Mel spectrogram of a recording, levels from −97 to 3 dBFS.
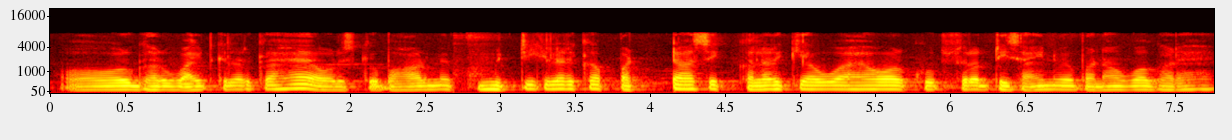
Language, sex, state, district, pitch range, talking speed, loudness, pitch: Hindi, male, Bihar, Araria, 125-140 Hz, 200 wpm, -26 LUFS, 135 Hz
